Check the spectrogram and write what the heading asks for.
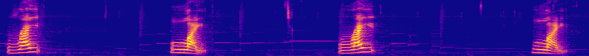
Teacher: I drop the T's at the end. It's a stopped T sound in American English.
